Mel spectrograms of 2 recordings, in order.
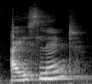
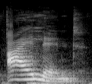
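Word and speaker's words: island: यहां पे लिखा हुआ है आइसलैंड, नो, इट्स आइलैंड। इट्स आइलैंड।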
